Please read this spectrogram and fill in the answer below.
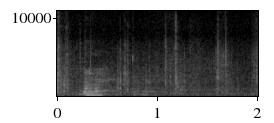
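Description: A person's short wordless vocal sound, falling steeply in pitch, like a groan or a laugh, followed by a few faint clicks.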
